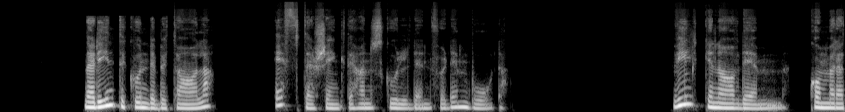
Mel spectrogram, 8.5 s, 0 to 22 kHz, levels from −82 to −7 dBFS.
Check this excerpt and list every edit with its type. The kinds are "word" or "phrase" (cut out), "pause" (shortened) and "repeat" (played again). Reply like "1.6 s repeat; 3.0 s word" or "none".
none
